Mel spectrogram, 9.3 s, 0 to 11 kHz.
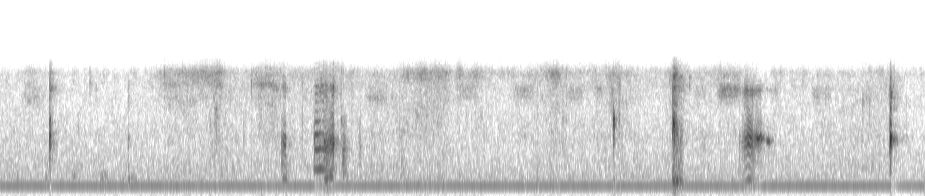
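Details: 8-week-old infant hiccupping while smiling: repeated short, sharp catching sounds at irregular intervals, about six in nine seconds, over a steady low hum; hiccups.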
